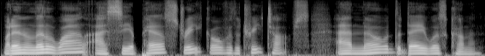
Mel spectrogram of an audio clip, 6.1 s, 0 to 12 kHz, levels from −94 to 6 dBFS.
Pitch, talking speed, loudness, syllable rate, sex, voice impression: 130 Hz, 190 wpm, -20 LUFS, 4.4 syllables/s, male, masculine, adult-like, tensed, powerful, bright, clear, cool, intellectual, slightly sincere, friendly, slightly wild, lively, slightly kind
